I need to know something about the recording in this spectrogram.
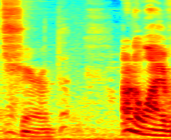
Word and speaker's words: Charon: up for a bridge it's pronounced sharon i don't know why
